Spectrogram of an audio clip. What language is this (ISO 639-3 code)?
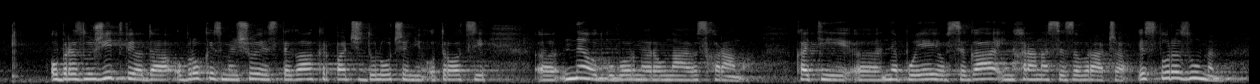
slv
